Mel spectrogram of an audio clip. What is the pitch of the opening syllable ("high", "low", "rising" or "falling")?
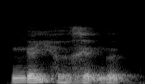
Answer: rising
